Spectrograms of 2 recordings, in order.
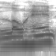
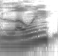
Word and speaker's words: Lohan: for many many years it's not lohan it's lowen lauren yep oh low and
